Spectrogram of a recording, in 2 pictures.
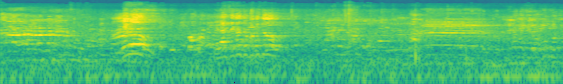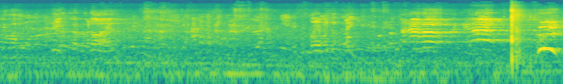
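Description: Men talk and call out outdoors.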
